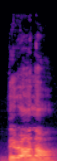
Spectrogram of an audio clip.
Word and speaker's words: Tirana: It rhymes with Kirana, so it is Tirana.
